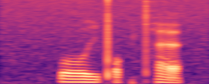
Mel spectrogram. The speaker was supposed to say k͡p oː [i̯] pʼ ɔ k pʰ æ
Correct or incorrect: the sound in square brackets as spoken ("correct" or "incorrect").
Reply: correct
